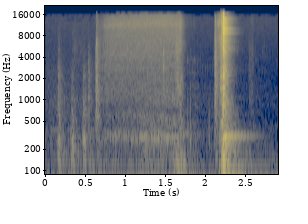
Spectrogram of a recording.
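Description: A few soft clicks, then a steady electric motor whir for about a second as a window slides shut, ending with a loud, sharp thud as it closes. No one speaks.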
